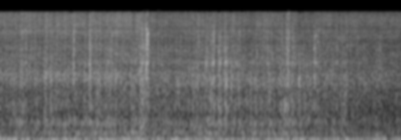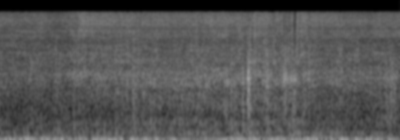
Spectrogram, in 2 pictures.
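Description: Wind rumble on a GoPro microphone riding a mountain bike fast down a dirt trail, with the tyres rolling over dirt and loose gravel and a few sharp clicks and rattles from the bike.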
